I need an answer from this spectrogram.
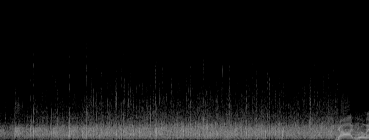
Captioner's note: applause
